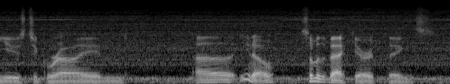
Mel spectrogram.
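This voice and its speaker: A man talks with a very deep, low pitch. Noticeable background noise runs underneath. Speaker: hobby blacksmith. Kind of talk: casual voice-over narration. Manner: rambling.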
